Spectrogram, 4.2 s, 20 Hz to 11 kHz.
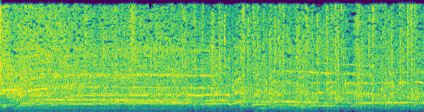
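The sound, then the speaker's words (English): A room full of family and friends at a player's home erupts in loud, sustained cheering and clapping as he is picked 19th by the Baltimore Orioles in the 2025 MLB draft, with excited shouts and whoops rising over the applause, continuous throughout. “Man, did he have a crowd at home.”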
